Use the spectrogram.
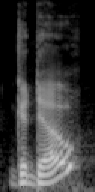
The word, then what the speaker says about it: Godot: One interesting thing, though, Godot, did I say it right? There you go. Godot is free.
